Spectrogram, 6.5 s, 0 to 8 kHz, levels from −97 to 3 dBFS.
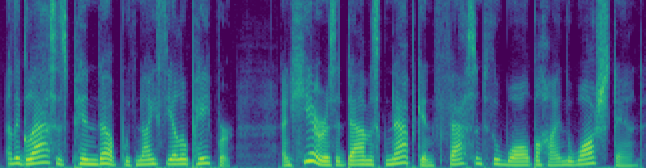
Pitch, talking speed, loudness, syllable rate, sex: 205 Hz, 215 wpm, -17 LUFS, 5.6 syllables/s, female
